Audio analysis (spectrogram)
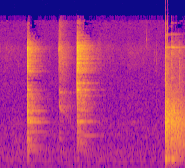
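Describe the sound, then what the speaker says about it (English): Eggs for a carrot cake cracked and dropped into a mixer bowl: three sharp knocks close together at first, then a louder clink after a pause, each ringing briefly against the bowl, with no talk. "we're going to start with putting in our eggs"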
